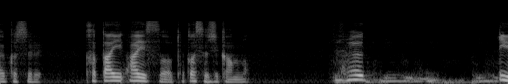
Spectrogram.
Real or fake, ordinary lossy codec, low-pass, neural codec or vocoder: fake; none; none; codec, 16 kHz, 1 kbps, FunCodec, trained on Chinese and English, 50 frames a second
